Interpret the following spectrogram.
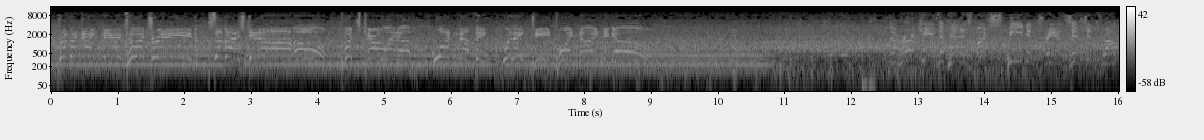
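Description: Hockey arena goal horn sounding a steady, held chord over a cheering, whooping crowd, signalling a home-team goal. The horn cuts off about eleven seconds in and the crowd cheering carries on.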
